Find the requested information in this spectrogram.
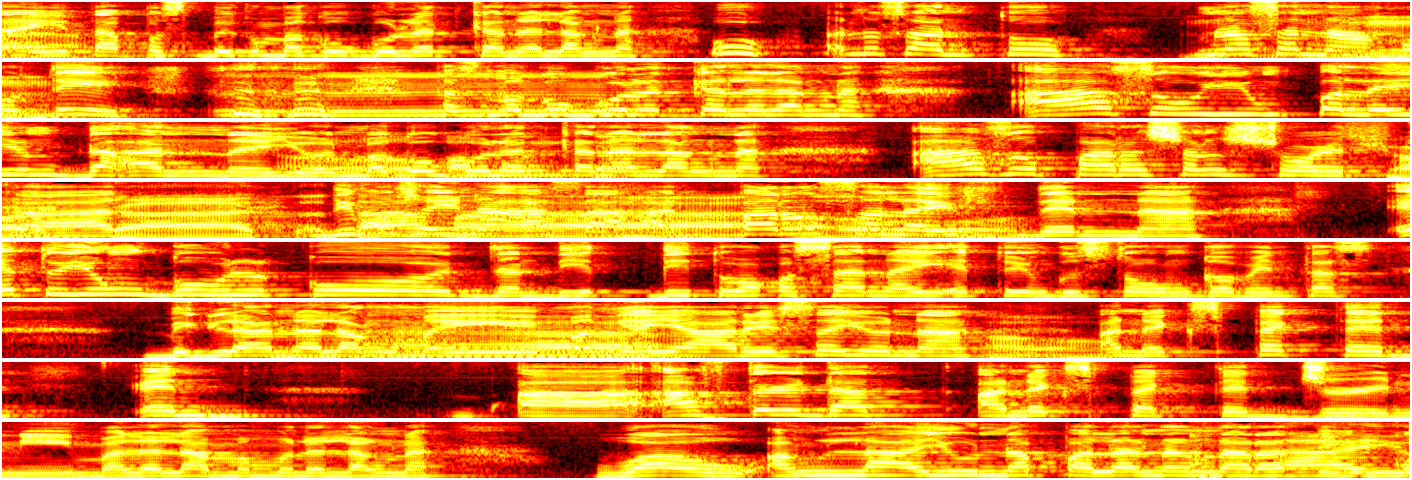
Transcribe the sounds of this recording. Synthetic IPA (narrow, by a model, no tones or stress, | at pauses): ajt̪aːposbɪkomɐɡuːɡuːlɐt̪̚kɐnɐlaŋnɐʔoʔɐnosɐʔant̪o̞ | naːsɐnaːkot̪ɛ | t̪asmɐɡuːɡuːlɐt̪̚kɐnɐlaŋnɐʔaːsojʊŋpɐlɐjʊŋd̪ɐʔanːɐjo̞nmɐɡuɡuːlɐt̪̚kɐnɐlaŋnɐʔaːsopaːɾɐʃaŋʃoɹt̪̚kat̚d̪ɪbaʃajʊnaːʔɐsaːɦɐnpaːɾɐŋsɐlajfd̪ɛnːɐ | ʔɛt̪o̞jʊŋɡolko̞nɐid̪iːt̪oɐko̞sanɐɐjɛt̪o̞jʊŋɡʊst̪okoŋɡɐwɪnt̪ɐsbɪɡlanɐlɐŋmɐjmɐŋjɐjaːɾɛsɐjo̞nɐʔɐnɛkspɛk̚t̪ɛd̪̚ʔɛnd̪̚ | aʔaft̪ɛɹd̪ɐt̪̚ʔɐnɛkspɛk̚t̪ɛd̪̚d͡ʒɛɹnimɐlalaːmɐnmʊnɐlɐŋnɐwawʔɐŋlaːjonɐpɐlanɐŋnɐɾɐt̪ɪŋ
